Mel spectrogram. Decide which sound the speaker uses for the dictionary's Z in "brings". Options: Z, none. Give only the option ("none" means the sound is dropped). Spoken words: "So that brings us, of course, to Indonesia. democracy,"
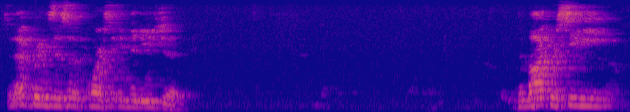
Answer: Z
